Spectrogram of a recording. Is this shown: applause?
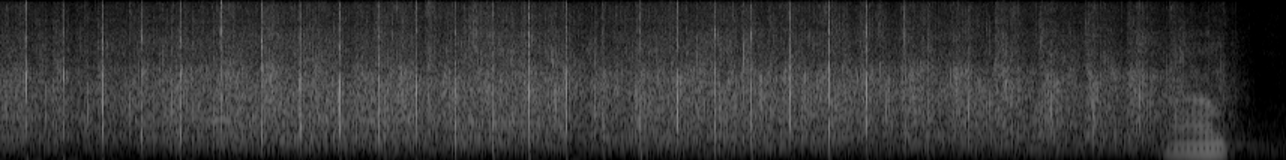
yes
